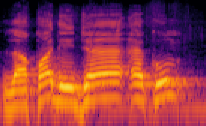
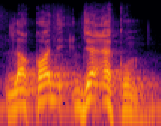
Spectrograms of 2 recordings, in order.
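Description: First: The vowel after the j is lengthened. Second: The vowel after the j is short. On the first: The speaker calls it right. "تكون أتيت بالمد الطبيعي" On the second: The speaker calls it wrong. "أما ترك المد الطبيعي كيف تصير؟"

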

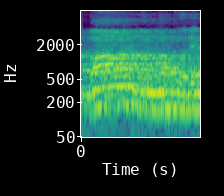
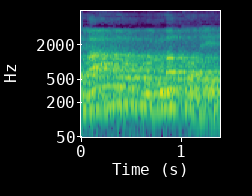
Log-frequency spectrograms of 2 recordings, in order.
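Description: The two takes are said the same way.

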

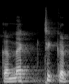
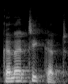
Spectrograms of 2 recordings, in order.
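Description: No difference in how they are said.

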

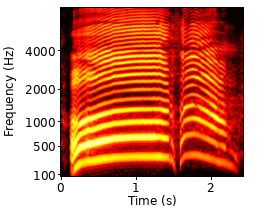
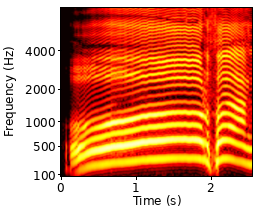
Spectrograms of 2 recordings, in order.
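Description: First: The word is said very loudly, with maximum force. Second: The word is said loudly, with chest force. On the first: "Y ahora que venga el tsunami" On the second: "con más peito"

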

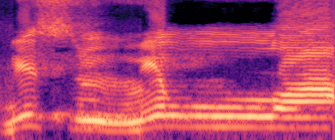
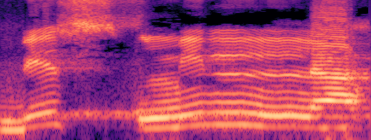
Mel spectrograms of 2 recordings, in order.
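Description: First: The L is heavy and full-mouthed. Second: The L is light and thin. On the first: The speaker calls it wrong. "ஓத மாட்டோம்" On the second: The speaker calls it right. "அப்படிதான் ஓதுவோம்"

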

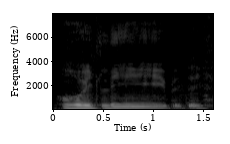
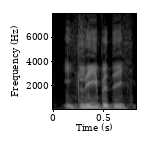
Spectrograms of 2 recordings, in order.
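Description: First: It is said warmly, with feeling. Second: It is said flatly, without feeling.

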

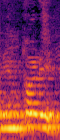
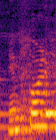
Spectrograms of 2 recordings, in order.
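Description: Both takes have the same delivery.

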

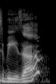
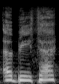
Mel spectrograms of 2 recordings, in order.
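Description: First: The middle consonant is said as a 'z' sound. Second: The middle consonant is said as a 'th' sound. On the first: The speaker calls it right. "It's Ibiza. There's a Z" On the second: The speaker calls it wrong. "a try-hard little bitch who's going to say"

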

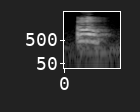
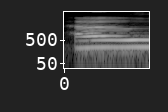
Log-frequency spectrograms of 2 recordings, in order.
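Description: First: It is said fast. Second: It is said slowly.

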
